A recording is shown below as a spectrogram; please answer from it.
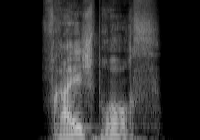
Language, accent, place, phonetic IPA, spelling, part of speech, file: German, Germany, Berlin, [ˈfʁaɪ̯ʃpʁʊxs], Freispruchs, noun, De-Freispruchs.ogg
- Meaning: genitive singular of Freispruch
